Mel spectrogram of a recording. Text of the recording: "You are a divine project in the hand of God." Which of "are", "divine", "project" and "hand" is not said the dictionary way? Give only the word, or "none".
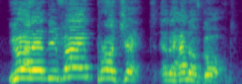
none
